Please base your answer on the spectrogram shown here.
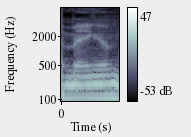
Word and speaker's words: Mangum: And that captain, is it Mangum? Is that how you say his name? Yeah, Mangum, Dave Mangum.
